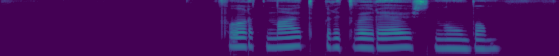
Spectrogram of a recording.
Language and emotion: Russian, sad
